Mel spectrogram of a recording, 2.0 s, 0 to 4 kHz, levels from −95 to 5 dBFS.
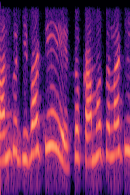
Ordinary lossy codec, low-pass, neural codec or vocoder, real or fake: none; 3.6 kHz; none; real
